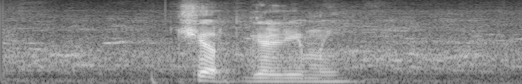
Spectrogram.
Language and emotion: Russian, neutral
